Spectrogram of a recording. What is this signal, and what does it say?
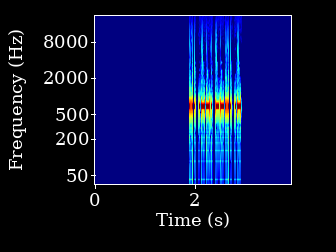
Morse code, heard as a keyed tone, about 47 wpm, 700 Hz. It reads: SP7A
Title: DXCC-100 Call Signs - 4 Characters - 50wpm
